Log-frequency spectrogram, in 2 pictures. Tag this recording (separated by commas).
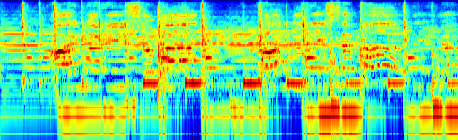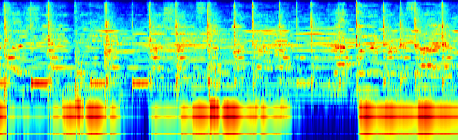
playing tabla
